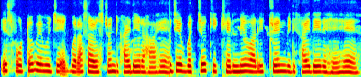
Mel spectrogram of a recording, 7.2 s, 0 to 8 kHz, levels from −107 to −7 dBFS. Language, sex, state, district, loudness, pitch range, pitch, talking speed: Hindi, female, Arunachal Pradesh, Longding, -14 LUFS, 210-235 Hz, 220 Hz, 190 wpm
